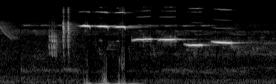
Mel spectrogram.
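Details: Agitated Brown-chested jungle flycatcher summoning a rival: after a few rustling clicks, loud slurred whistles step down in pitch one after another, each note clear and ringing.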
